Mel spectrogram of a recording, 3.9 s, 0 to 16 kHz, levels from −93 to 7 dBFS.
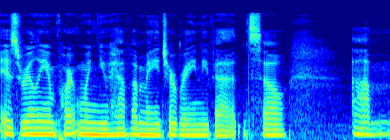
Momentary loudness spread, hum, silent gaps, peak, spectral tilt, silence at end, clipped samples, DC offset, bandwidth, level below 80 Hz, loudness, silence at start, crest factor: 8 LU; none; none; -16 dBFS; -6.5 dB/octave; 0 s; under 0.1%; under 0.1%; 11.5 kHz; -56 dBFS; -31 LUFS; 0 s; 14 dB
